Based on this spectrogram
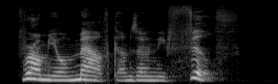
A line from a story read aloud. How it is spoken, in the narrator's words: growled the crocodile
